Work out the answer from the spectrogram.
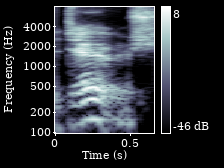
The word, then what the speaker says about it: DOGE: I'll start with the Doge, and that is how you say it, the Doge. I think that's the uniform pronunciation.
